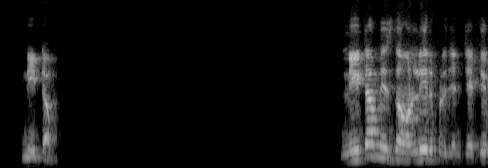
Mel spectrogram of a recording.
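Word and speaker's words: Gnetum: G is silent. Nitum.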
